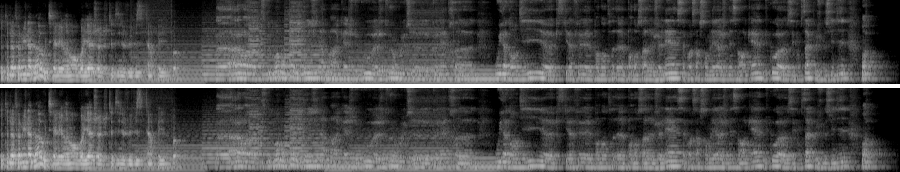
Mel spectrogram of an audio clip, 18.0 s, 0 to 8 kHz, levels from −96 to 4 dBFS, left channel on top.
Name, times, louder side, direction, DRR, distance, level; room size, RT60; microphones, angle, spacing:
voice 1, 0.0-3.6, right 1 dB, 15° right, 6 dB, 0.4 m, -27 dB
Keyboard (musical), 1.6-10.4, left 2 dB, 70° left, 1.3 m, -40 dB
voice 2, 4.3-17.3, left 2 dB, 85° left, -3 dB, 1.0 m, -36 dB
10.5 x 5.0 x 2.6 m, 0.81 s
head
